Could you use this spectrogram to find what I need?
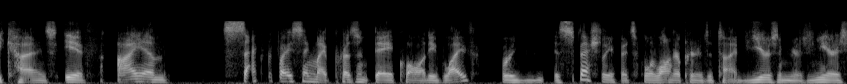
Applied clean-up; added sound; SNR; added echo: neural diffusion model UNIVERSE++.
